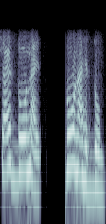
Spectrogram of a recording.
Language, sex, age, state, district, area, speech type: Marathi, female, 30-45, Maharashtra, Nagpur, urban, conversation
